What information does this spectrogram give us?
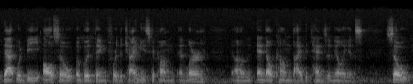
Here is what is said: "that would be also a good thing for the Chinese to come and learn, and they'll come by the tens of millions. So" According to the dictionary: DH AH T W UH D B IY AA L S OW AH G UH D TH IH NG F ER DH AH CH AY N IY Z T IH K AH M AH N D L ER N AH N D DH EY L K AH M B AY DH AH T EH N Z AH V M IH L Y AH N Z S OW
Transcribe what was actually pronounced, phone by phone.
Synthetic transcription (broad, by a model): DH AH T W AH D B IY AA L S OW AH G UH D TH IH NG F ER DH AH CH AY N IY Z T IH K AH M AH N L ER N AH N DH EY L K AH M B AY DH AH T EH N Z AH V M IH L Y AH N Z S OW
